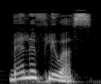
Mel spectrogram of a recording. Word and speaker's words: mellifluous: Say it slowly with me. Mel, leaf, lu, us. Melifluous. You've got it.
